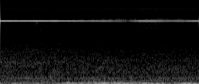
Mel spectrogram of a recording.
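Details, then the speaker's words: Freshly installed Arris CM2000 brushless gimbal powered up: piercing, steady high squeal from the gimbal motors over a quiet room; whine is part of the setup. "all right that's the heiress you can hear it squealing like crazy"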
